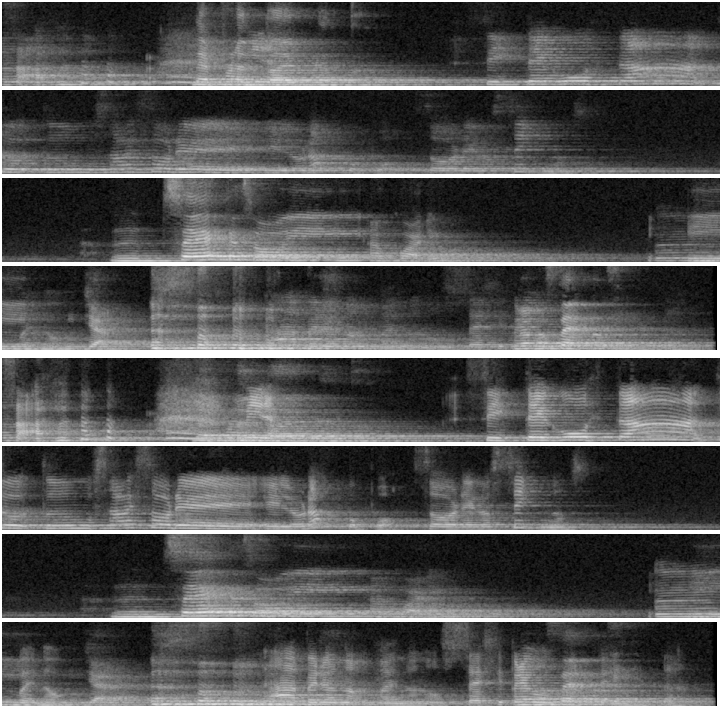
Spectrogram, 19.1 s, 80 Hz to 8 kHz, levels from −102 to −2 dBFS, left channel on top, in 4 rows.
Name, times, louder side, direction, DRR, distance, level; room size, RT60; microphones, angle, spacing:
voice 1, 0.0-1.9 3.2-8.6 13.9-14.8 16.2-18.9, right 6 dB, 75° right, 10 dB, 0.4 m, -28 dB
voice 2, 1.3-2.5 10.3-12.6 14.2-16.2 17.8-18.4, left 1 dB, 40° left, 3 dB, 0.6 m, -23 dB
8.8 x 3.2 x 4.8 m, 2.7 s
head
